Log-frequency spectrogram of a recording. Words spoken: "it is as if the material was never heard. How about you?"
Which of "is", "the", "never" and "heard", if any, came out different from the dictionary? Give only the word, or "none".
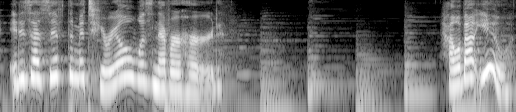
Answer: none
